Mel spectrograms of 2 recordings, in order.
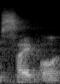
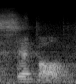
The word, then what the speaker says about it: Siple: moth is because uh a last name cyle often pronounced wrong as simple and I didn't want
